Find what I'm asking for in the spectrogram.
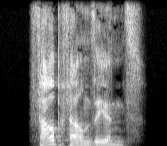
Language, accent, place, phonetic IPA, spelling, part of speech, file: German, Germany, Berlin, [ˈfaʁpˌfɛʁnzeːəns], Farbfernsehens, noun, De-Farbfernsehens.ogg
- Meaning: genitive singular of Farbfernsehen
